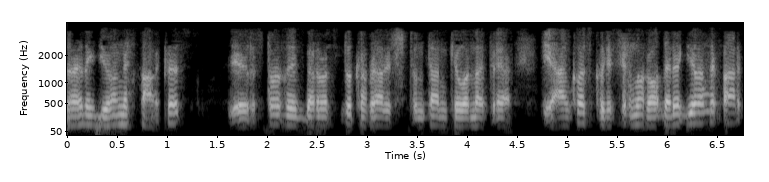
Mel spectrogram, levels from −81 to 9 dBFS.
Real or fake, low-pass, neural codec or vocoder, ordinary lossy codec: fake; 3.6 kHz; codec, 16 kHz in and 24 kHz out, 0.6 kbps, FireRedTTS-2 codec; MP3, 24 kbps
